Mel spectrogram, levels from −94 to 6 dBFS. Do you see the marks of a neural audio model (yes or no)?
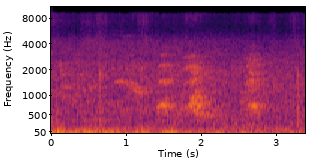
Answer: yes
